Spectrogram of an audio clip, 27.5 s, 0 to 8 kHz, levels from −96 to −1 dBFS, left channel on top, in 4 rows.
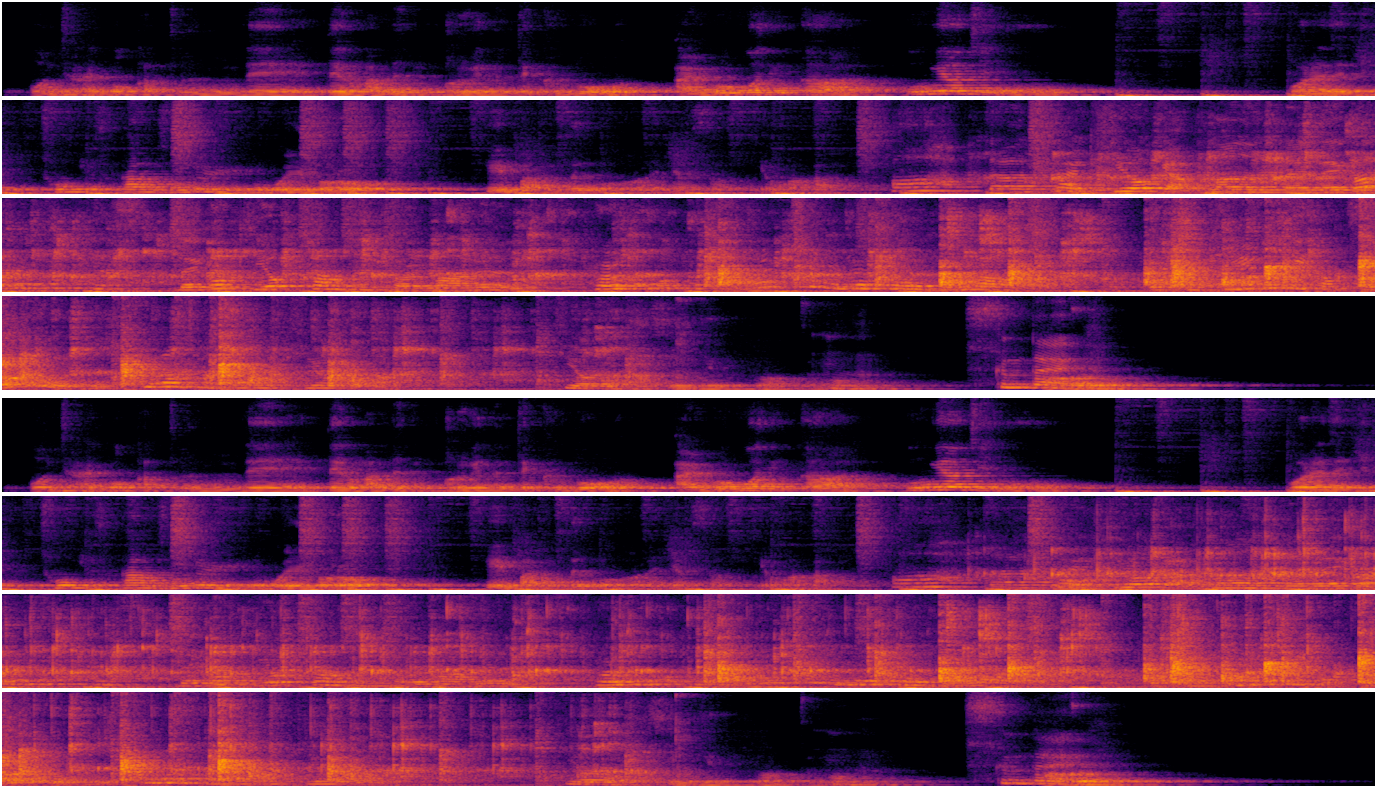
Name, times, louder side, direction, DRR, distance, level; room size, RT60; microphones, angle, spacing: voice 1, 0.1-5.3 6.4-8.8 9.3-11.0 12.1-12.3 17.4-17.5 23.6-24.9 25.4-26.1, right 1 dB, 15° right, -2 dB, 0.5 m, -35 dB
sound 1, 5.6-8.0 8.3-11.4 11.8-14.9 15.2-18.3 18.6-19.2, equal, 45° right, 0.9 m, -36 dB
voice 2, 11.3-19.0 19.4-22.7 23.4-23.9 24.6-25.0 25.6-26.0, left 3 dB, 90° left, 3 dB, 0.5 m, -35 dB
sound 2, 11.6-24.0, right 2 dB, 70° right, 0.5 m, -39 dB
Applause, 17.2-22.5 22.8-22.9 23.3-23.4 23.7-23.8, right 1 dB, 90° right, 1.2 m, -28 dB
2.3 x 2.1 x 3.5 m, 1.1 s
head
